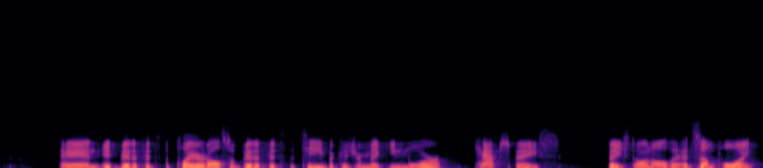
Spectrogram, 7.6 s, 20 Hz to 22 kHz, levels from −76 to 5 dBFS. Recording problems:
muffled; very; fading above 3 kHz

